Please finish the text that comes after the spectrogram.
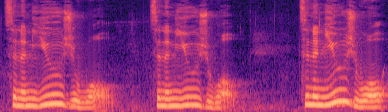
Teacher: when you move into the dark L at the end of the word unusual, it seems like you have an O sound. And it also seems like you have a W sound.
